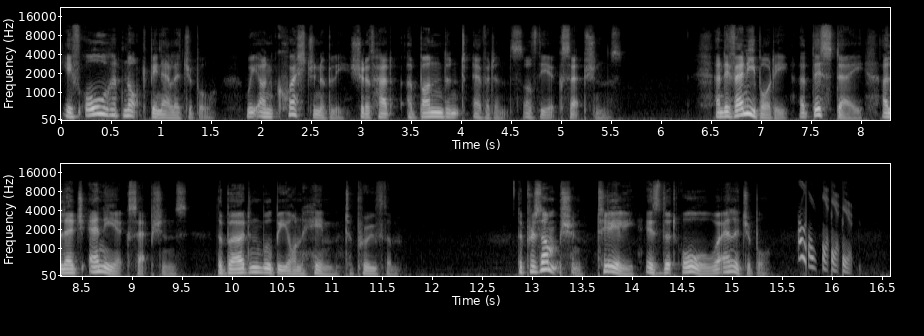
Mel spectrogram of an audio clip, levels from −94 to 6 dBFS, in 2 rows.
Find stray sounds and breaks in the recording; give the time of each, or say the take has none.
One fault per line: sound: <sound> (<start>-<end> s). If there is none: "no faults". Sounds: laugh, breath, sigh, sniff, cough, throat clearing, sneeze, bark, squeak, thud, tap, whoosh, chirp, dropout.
sound: chirp (15.6-16.3 s)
